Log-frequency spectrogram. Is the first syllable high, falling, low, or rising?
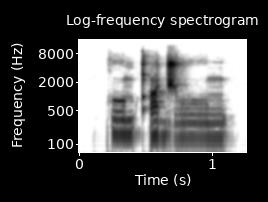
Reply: high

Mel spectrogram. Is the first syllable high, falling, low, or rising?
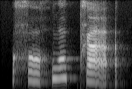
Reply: low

